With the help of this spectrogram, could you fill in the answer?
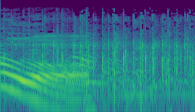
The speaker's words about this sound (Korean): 박수 보내주세요! 박수!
